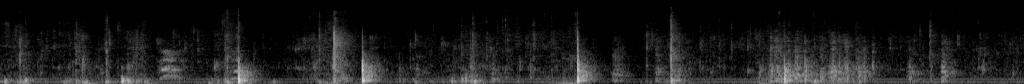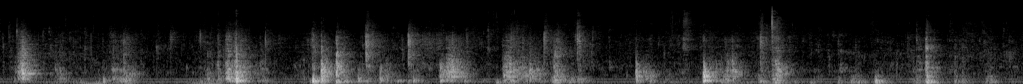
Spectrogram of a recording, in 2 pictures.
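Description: A Great Dane puppy gnawing and chewing on a raw deer shank bone: irregular wet chewing broken by sharp cracks and clicks of teeth on bone, several a second.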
